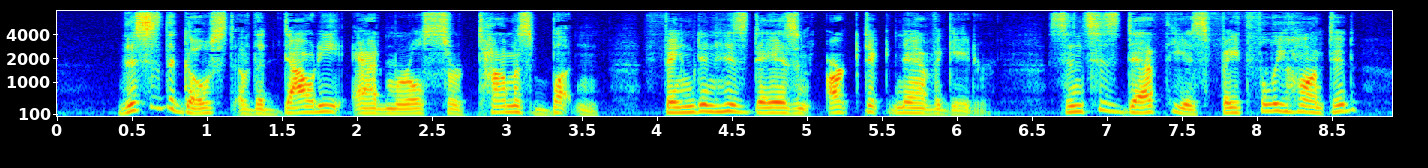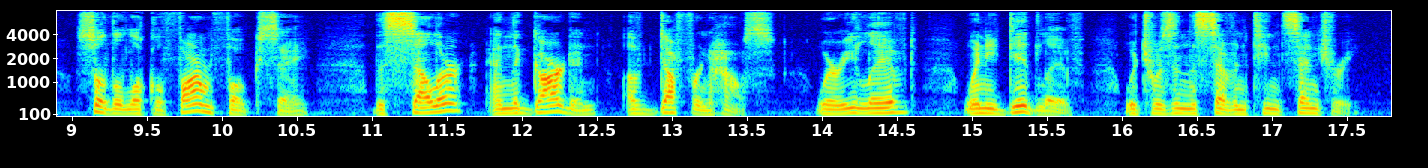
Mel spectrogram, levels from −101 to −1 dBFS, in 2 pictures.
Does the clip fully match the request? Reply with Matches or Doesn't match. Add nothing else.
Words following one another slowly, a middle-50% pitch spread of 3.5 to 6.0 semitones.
Doesn't match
